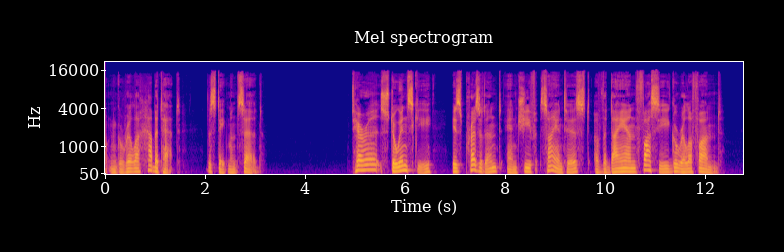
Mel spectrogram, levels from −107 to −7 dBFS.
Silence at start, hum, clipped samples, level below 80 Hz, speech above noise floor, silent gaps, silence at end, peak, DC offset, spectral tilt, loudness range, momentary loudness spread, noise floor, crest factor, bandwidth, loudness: 0 s; none; under 0.1%; -64 dBFS; 60 dB; none; 0.45 s; -10 dBFS; under 0.1%; -4 dB/octave; 6 LU; 11 LU; -89 dBFS; 20 dB; 16 kHz; -28 LUFS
